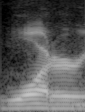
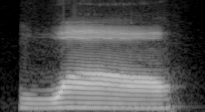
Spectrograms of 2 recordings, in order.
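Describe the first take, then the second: First: It is said in a neutral accent. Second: It is said nasally in a Southern accent. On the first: "Instead of water" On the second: "it's wall. Like a very like nasally"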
